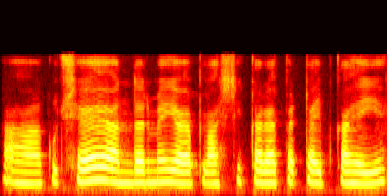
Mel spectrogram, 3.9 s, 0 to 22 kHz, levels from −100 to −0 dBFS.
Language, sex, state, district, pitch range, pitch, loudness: Hindi, female, Maharashtra, Mumbai Suburban, 195-215 Hz, 200 Hz, -15 LUFS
